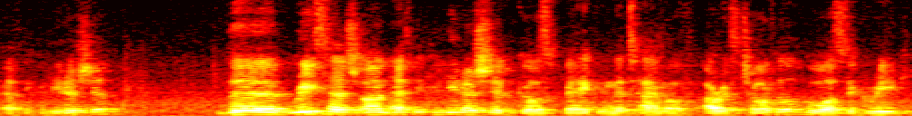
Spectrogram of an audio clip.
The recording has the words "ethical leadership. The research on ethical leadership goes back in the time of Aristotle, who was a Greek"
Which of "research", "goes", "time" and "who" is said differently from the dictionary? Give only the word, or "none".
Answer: none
